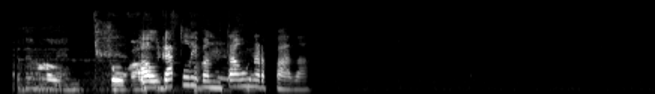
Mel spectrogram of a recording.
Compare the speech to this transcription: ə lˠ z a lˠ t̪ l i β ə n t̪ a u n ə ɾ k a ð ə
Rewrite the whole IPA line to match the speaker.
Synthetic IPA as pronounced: ə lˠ ɣ a t̪ l i β ə n t̪ a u n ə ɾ p a ð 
